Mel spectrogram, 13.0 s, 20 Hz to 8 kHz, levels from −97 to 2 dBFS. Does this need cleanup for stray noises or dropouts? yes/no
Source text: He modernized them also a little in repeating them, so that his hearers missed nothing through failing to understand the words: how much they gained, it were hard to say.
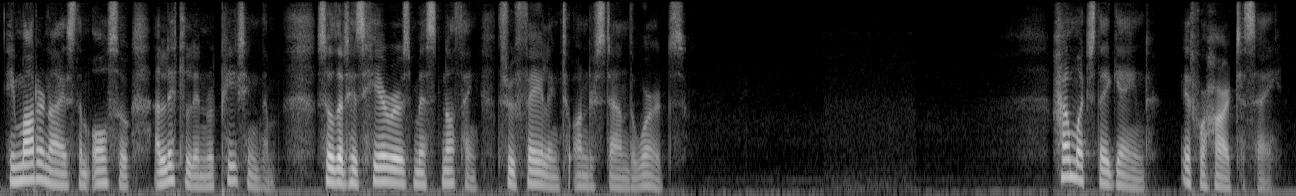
no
